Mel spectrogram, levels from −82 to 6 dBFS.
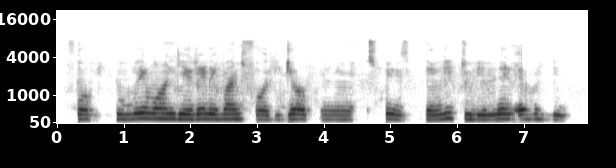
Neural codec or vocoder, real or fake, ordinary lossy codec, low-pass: codec, 44.1 kHz, 3.4 kbps, Pupu-Codec; fake; none; 7.2 kHz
